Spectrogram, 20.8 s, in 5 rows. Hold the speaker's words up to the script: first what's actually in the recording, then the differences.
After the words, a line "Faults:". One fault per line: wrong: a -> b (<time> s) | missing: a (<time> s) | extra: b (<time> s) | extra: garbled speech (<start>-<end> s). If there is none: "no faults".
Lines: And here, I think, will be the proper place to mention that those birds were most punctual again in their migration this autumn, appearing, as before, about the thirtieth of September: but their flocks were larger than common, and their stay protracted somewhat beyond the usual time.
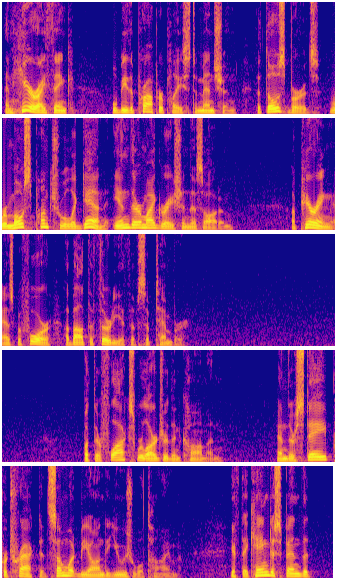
And here, I think, will be the proper place to mention that those birds were most punctual again in their migration this autumn, appearing, as before, about the thirtieth of September: but their flocks were larger than common, and their stay protracted somewhat beyond the usual time. If they came to spend the
Faults:
extra: If they came to spend the (19.5 s)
